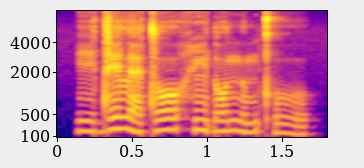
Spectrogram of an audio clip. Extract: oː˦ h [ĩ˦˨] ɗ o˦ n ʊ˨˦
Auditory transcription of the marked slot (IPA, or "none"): ĩ˦˨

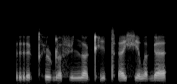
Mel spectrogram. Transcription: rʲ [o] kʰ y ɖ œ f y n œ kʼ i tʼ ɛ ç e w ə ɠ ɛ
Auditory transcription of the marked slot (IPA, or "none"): ɔ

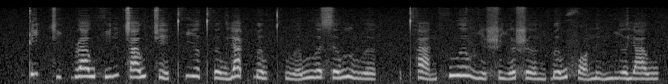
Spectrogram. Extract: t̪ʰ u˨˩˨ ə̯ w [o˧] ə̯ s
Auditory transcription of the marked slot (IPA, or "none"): u˧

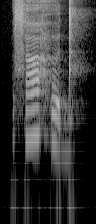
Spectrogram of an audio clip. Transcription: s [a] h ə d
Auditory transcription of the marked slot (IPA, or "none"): ã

